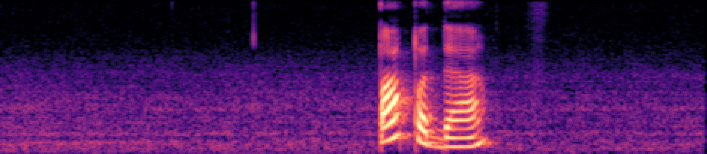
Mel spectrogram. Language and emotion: Russian, positive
